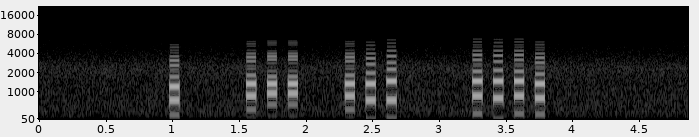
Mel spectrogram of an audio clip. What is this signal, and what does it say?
DTMF, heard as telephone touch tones, dialled by machine, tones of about 80 ms. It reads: 1 800 823 9695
